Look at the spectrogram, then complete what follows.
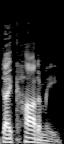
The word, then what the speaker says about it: dichotomy: say you're probably trying to say the word dichotomy no it it's I looked it up it's spelled d-i-c-h-o-t-o-m-y that well that definitely is the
